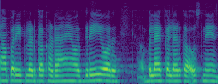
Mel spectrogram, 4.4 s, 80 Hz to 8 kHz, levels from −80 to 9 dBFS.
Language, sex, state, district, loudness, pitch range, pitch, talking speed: Hindi, female, Himachal Pradesh, Shimla, -15 LUFS, 190-200 Hz, 195 Hz, 180 wpm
